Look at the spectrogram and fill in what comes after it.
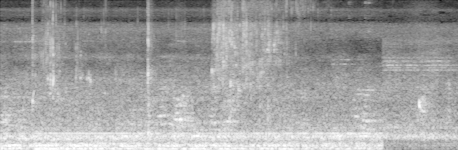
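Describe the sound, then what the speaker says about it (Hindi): Water poured from a cup into a pan of Aloo chicken curry, a steady close splashing stream that tapers off near the end. "पानी उसी हिसाब से डाल लें।"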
